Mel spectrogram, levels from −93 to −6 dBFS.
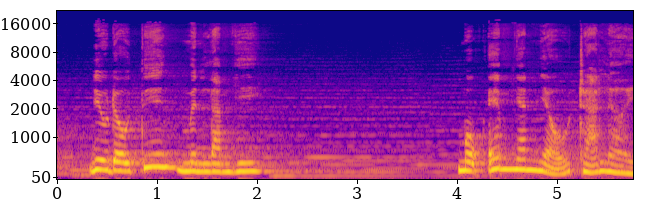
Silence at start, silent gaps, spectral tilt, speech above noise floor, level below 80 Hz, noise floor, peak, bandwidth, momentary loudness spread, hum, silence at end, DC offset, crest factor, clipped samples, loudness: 0 s; none; -7.5 dB/octave; 26 dB; -56 dBFS; -42 dBFS; -4 dBFS; 16 kHz; 23 LU; none; 0 s; under 0.1%; 14 dB; under 0.1%; -17 LUFS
